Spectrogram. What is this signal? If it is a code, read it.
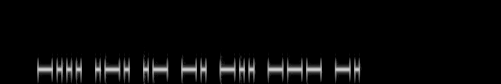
Morse code, heard as a keyed tone, about 25 wpm, 700 Hz. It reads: BRANDON
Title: USA Common Names - 25wpm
